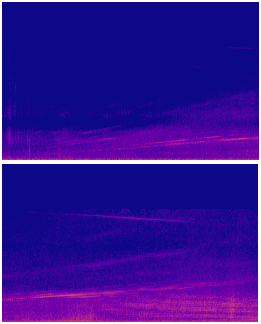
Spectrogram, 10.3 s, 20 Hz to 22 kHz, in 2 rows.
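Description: JR Propo Forza 450 electric RC helicopter spooling up: its motor and rotor whine climbs steadily in pitch and grows louder over the first several seconds, then levels off as it lifts off.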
